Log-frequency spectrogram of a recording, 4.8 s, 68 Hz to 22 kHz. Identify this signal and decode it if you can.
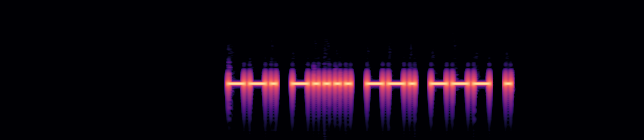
Morse code, heard as a keyed tone, about 30 wpm, 700 Hz. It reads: G6GOE
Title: DXCC-100 Call Signs - 5 Characters - Repeated 2x - 30wpm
